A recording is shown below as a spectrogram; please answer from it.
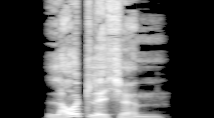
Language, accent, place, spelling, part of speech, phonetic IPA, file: German, Germany, Berlin, lautlichem, adjective, [ˈlaʊ̯tlɪçm̩], De-lautlichem.ogg
- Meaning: strong dative masculine/neuter singular of lautlich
